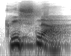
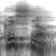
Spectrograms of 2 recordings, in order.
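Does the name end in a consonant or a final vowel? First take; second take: vowel; consonant. First: The name ends with a final 'a' vowel. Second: The name ends on the consonant, no final vowel. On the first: It names Draupadi, not the god. The speaker calls it wrong. "કૃષ્ણા એ નામ નથી ભગવાનનું" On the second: It names the god himself. The speaker calls it right. "એમનું નામ છે કૃષ્ણ"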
